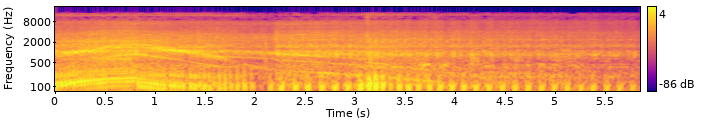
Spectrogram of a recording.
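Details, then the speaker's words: Yamaha Mio Sporty scooter after CVT cleaning and maintenance for rough, noisy CVT: fires and settles into an even idle, steady low putter about four beats a second, no rattle or scraping from the drive; now smooth. "[ kita hidupkan sepeda motor ] [ suaranya sudah halus"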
